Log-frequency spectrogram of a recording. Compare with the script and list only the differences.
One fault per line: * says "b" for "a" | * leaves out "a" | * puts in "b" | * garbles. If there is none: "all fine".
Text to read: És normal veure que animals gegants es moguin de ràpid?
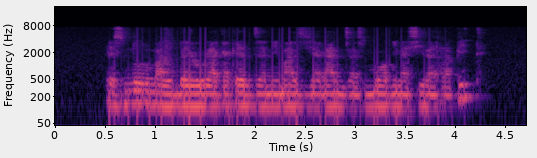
* puts in "aquests"
* puts in "així"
